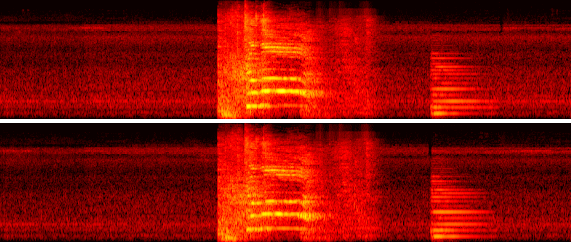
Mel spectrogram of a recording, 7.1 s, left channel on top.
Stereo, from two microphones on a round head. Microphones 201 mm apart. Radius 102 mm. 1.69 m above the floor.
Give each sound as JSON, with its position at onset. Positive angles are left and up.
{"t": 2.7, "sound": "a shout", "side_deg": 35, "distance_m": 0.9}
{"t": 5.4, "sound": "a piano", "side_deg": 60, "distance_m": 1.9}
